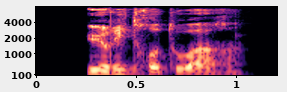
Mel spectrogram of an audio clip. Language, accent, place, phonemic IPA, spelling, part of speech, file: French, France, Lyon, /y.ʁi.tʁɔ.twaʁ/, uritrottoir, noun, LL-Q150 (fra)-uritrottoir.wav
- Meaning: a street urinal allowing men to urinate onto straw that becomes a form of compost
